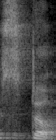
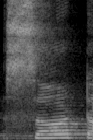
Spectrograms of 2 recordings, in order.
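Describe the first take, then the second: First: "स्ट" as one quick cluster; "स्ट" with no vowel between; read together, quickly. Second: "स, ट" as two isolated sounds; separate sounds. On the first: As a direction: run "स" straight into "ट": "स्ट". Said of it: "एक साथ पढ़ेंगे". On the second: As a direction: pause between "स" and "ट". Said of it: "नहीं पढ़ेंगे". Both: Shown as a demonstration.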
